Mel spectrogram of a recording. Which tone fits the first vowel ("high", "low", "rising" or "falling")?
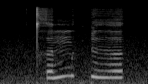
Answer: rising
